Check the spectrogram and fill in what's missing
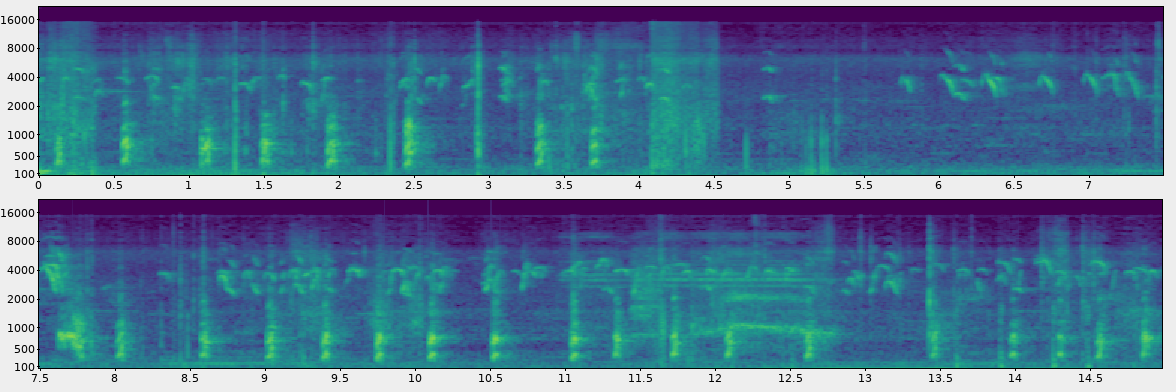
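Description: Hens inside a closed box clucking and cackling in short repeated bursts, slightly muffled and close, with scratching and shuffling noises in between.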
